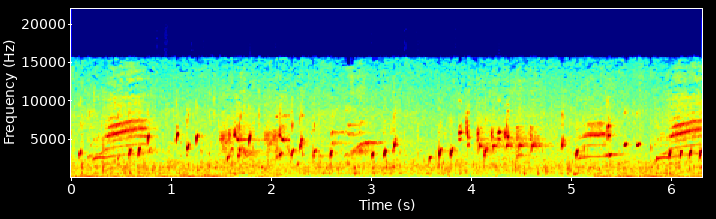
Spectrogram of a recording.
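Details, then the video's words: A goldfinch sings a stream of sharp tinkling notes and short rising and falling whistles, loosely grouped into bursts, over a soft low rumble. "Vocal virtuoso: activating enhancing your goldfinch songbird prowess"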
